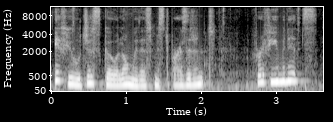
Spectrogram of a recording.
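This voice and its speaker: A woman's voice: mid-range voice, lively intonation, fairly quick, warm tone, echoey room, close to an everyday voice. A woman playing an intent, uncanny investigator who senses disturbances in time, in an audio drama. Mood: urgent. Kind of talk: fan-made audio drama acting.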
